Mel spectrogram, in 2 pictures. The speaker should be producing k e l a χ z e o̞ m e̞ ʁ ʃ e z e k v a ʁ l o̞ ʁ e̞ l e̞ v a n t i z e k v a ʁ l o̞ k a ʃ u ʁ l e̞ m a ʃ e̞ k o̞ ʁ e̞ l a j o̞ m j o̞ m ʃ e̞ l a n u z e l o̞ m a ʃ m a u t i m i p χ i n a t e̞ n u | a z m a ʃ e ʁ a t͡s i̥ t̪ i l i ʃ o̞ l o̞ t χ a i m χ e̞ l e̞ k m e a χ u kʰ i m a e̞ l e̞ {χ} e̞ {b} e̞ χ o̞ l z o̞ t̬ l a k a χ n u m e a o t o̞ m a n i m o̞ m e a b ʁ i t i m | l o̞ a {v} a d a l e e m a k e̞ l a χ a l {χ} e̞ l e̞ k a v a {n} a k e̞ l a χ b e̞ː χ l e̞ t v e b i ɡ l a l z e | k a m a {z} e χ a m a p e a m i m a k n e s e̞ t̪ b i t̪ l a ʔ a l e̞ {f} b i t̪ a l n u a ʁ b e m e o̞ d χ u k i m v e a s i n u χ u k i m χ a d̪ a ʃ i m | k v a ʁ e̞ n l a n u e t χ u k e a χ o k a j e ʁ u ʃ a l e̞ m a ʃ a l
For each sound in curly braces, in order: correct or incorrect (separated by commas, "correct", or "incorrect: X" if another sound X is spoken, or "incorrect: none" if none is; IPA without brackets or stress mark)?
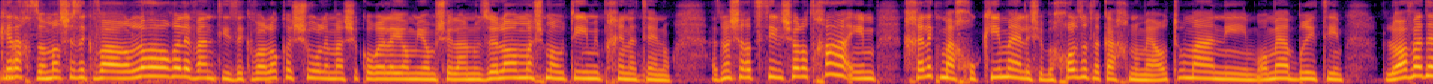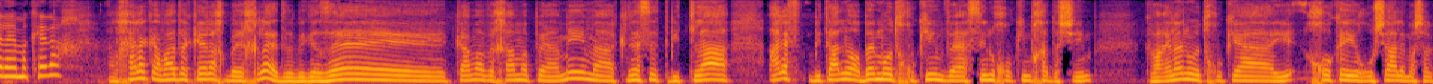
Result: incorrect: ʃ, correct, correct, correct, incorrect: d, incorrect: v, correct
